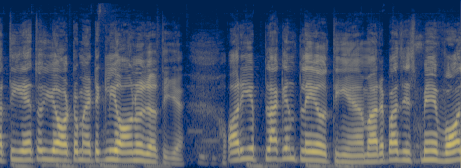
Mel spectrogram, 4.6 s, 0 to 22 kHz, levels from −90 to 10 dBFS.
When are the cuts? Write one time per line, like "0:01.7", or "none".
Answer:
none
